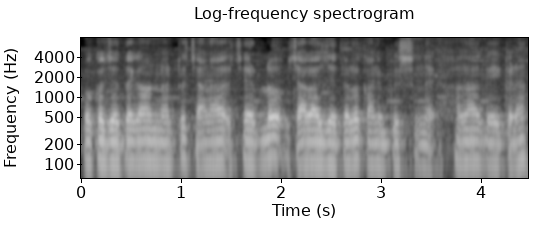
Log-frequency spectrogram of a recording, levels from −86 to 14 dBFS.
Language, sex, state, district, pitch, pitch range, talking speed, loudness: Telugu, male, Andhra Pradesh, Sri Satya Sai, 110 Hz, 105-110 Hz, 120 wpm, -17 LUFS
